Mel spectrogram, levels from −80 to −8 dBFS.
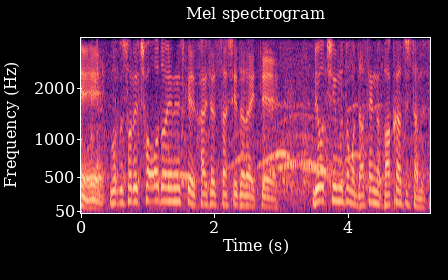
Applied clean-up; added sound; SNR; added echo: none; none; none; none.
